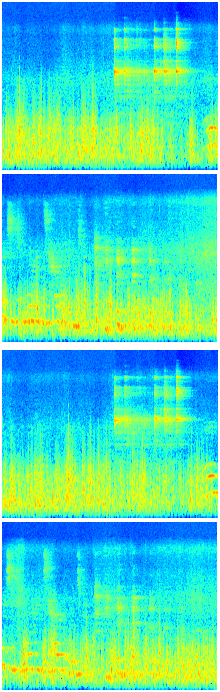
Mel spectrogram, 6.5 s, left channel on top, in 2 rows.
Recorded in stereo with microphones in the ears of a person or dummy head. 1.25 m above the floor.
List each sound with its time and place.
1.7 s a rattle: 65° left (ahead or behind), 1.7 m
3.0 s a woman speaking: 25° right (ahead or behind), 1.3 m
4.6 s a giggle: 55° left (ahead or behind), 1.3 m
